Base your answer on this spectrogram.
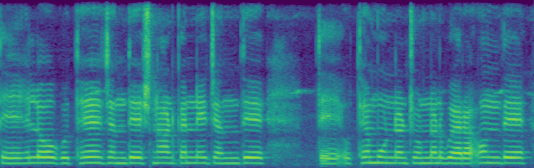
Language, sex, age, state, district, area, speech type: Dogri, female, 30-45, Jammu and Kashmir, Reasi, rural, spontaneous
